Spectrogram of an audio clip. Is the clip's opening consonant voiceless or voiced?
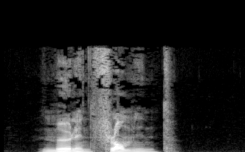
voiced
